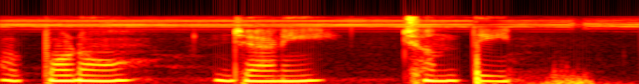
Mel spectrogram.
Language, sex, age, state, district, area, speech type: Odia, female, 18-30, Odisha, Koraput, urban, spontaneous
